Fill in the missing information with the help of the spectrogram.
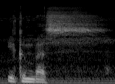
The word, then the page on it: ikim bas: Yokoim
